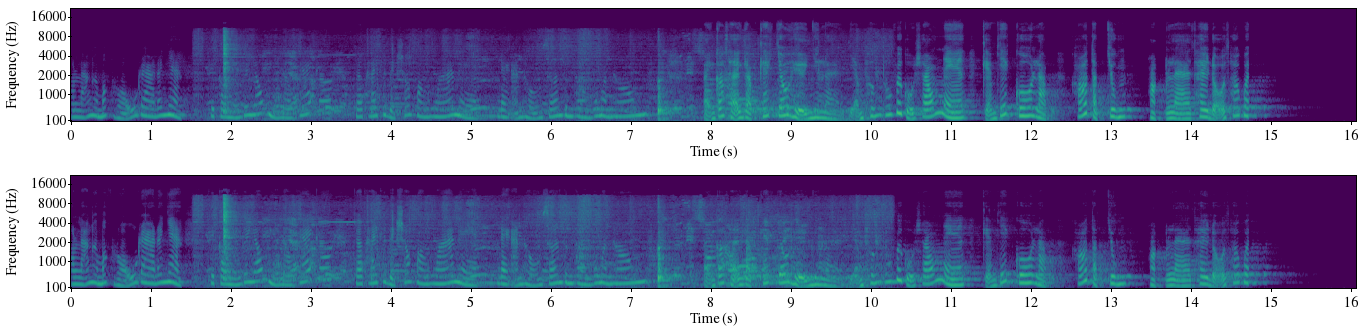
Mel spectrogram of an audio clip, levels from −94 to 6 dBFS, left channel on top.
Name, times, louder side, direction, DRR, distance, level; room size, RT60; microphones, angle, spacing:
voice 1, 0.0-7.2, right 2 dB, 85° right, 5 dB, 1.5 m, -42 dB
sound 1, 1.5-10.3, right 4 dB, 30° right, 1.0 m, -44 dB
voice 2, 7.9-12.2 12.5-13.2 13.5-14.7, left 2 dB, 55° left, 7 dB, 1.3 m, -35 dB
29.0 x 20.0 x 9.7 m, 0.94 s
head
